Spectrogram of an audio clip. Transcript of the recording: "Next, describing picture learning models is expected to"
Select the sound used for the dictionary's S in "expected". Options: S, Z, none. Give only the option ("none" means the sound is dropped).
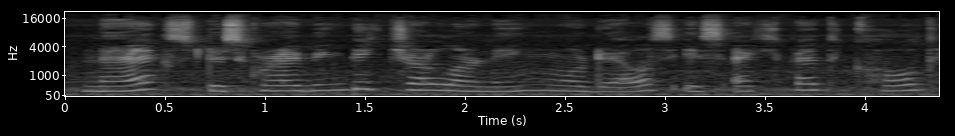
none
